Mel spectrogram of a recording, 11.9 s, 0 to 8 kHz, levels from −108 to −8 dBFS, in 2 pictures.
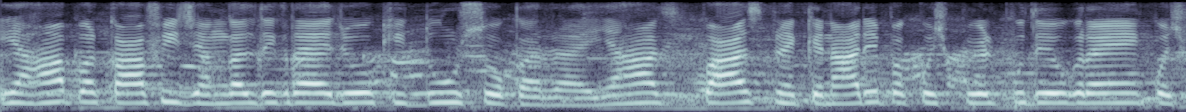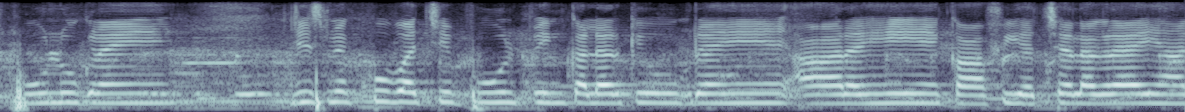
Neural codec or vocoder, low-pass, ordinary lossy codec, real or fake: none; 7.2 kHz; none; real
